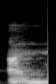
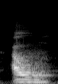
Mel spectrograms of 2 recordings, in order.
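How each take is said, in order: First: The vowel goes straight into a clear L. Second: The vowel glides into a w-like sound. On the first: The speaker calls it right. "yang betul adalah kita dari A langsung ke lam" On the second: The speaker calls it wrong. "Nggak ada wawunya, nggak ada au"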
